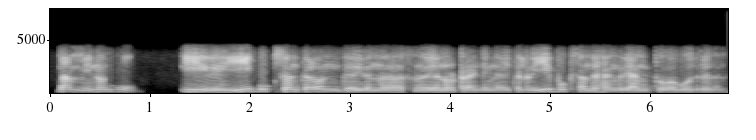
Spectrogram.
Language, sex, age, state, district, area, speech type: Kannada, male, 18-30, Karnataka, Dharwad, urban, conversation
